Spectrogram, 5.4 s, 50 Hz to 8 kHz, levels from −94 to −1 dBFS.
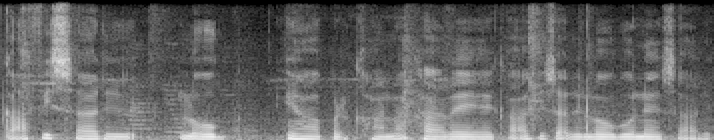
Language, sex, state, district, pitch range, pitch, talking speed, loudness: Hindi, male, Gujarat, Gandhinagar, 130-145 Hz, 130 Hz, 155 wpm, -15 LUFS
